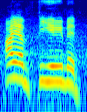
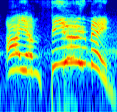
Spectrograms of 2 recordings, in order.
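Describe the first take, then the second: First: Low, held-in anger; contained fuming. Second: Slow, loud, raised-pitch angry outburst; fuming. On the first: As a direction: state your fury with the lid still on. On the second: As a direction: stretch it into a furious shout. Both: Real, not acted.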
